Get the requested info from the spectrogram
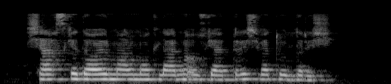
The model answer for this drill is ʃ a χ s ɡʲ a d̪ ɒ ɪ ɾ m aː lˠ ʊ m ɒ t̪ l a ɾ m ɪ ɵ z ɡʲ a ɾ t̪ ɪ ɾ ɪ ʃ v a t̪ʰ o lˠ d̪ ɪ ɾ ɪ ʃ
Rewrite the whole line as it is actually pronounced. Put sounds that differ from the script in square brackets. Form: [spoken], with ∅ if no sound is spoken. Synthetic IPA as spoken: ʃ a χ s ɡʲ a d̪ ɒ ɪ ɾ m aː lˠ ʊ m ɒ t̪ l a ɾ [n] ɪ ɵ z ɡʲ a ɾ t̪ ɪ ɾ ɪ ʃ v a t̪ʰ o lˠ d̪ ɪ ɾ ɪ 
